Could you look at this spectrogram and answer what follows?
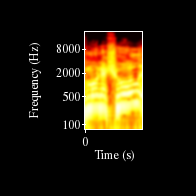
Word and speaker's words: Mona Juul: You have Mona Juul, if that's how you pronounce her name, j u u l, the Norwegian ambassador to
